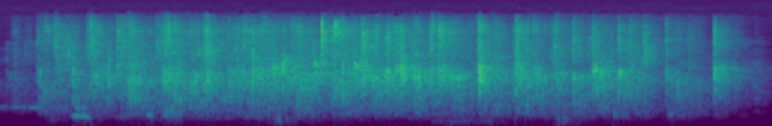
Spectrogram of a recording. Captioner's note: audience applauding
